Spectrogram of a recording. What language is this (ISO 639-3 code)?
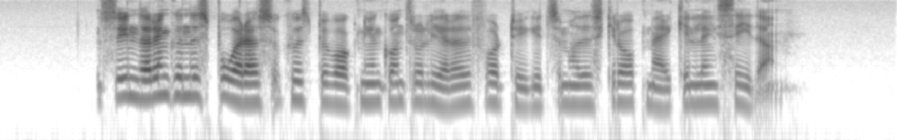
swe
